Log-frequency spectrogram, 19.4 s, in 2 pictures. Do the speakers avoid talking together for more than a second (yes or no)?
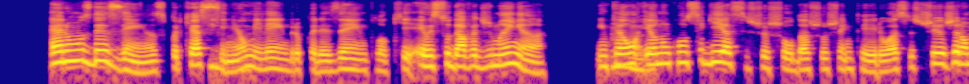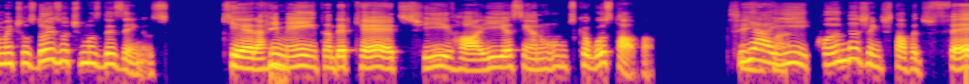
yes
